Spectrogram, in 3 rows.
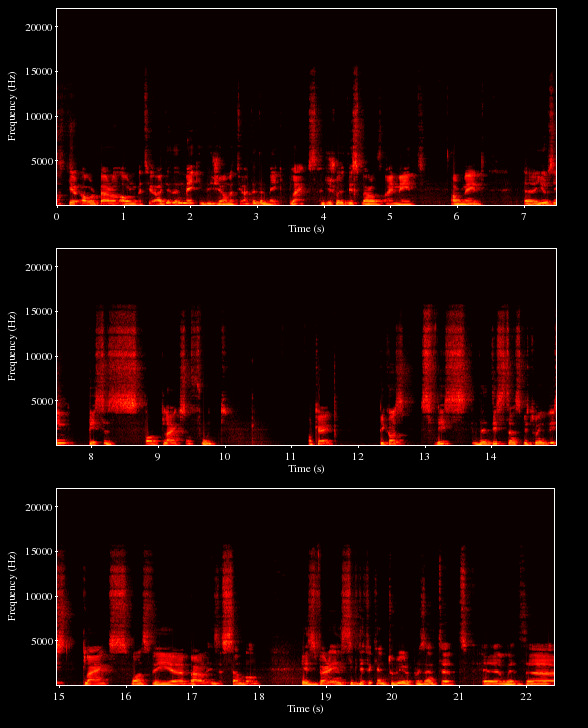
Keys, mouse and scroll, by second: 4.0 middle click, 4.8 middle click, 5.2 shift+middle click, 8.5 middle click, 10.2 middle click, 11.8 middle click, 13.1 middle click, 13.8 middle click, 16.4 middle click, 19.6 middle click.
